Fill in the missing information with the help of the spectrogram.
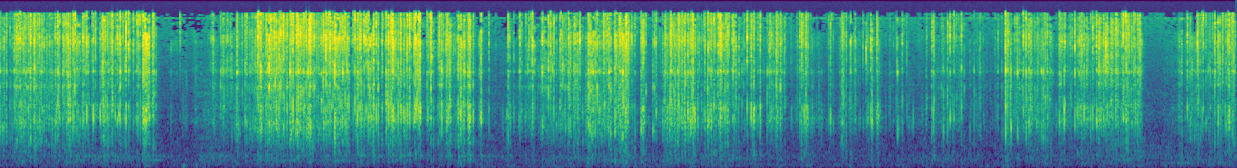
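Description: Fingertips and nails scratch and rub the dense plastic bristles of a plastic brush, making a continuous, crackly, crinkling scratch with a bright hiss and almost no low end. The rubbing comes in bursts separated by short pauses of near-silence.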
